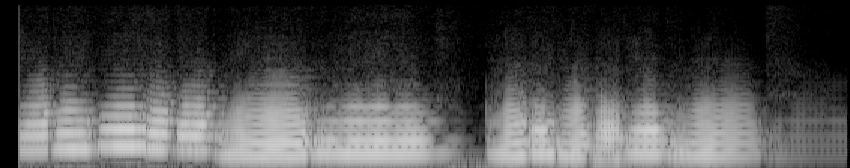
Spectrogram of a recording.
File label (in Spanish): trombon; ecoescuela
